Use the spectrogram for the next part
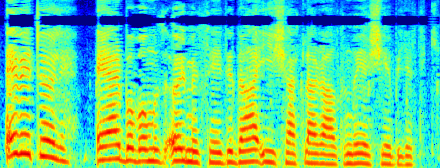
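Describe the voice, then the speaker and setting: A woman's voice: mid-range voice, fast, a little mellow, close to an everyday voice. An actress in a radio play playing a poor, devout widowed mother, protective and anxious, who speaks in an earnest, instructive way. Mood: sociable, curious. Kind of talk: radio theater acting.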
